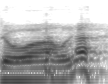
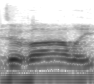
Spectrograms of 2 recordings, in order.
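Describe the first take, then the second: First: The middle consonant has no V sound. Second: The middle consonant has a slight V sound. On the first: The speaker calls it wrong. "stop offending people by saying Diwali" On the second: The speaker calls it right. "start calling it Diwali"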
